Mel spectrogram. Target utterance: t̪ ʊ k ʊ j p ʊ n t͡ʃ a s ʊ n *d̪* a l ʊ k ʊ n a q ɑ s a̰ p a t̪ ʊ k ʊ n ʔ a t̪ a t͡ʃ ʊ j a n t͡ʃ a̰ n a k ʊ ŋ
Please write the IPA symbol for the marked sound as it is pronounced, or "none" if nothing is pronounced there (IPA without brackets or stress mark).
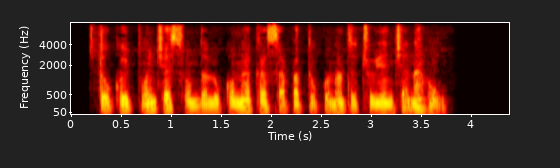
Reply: d̪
